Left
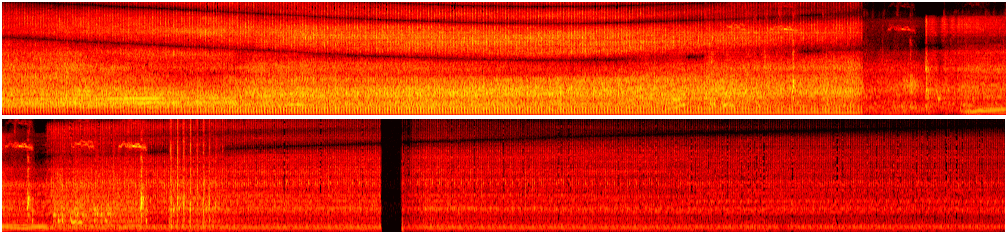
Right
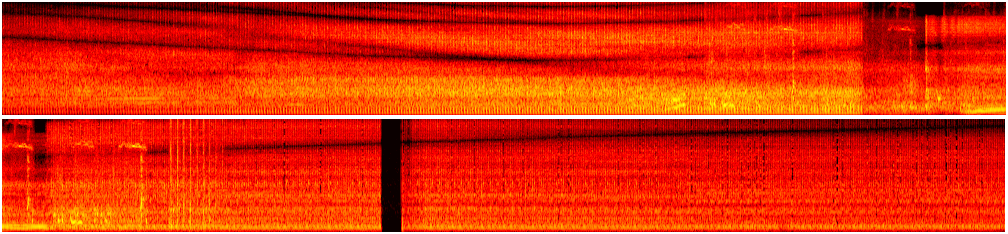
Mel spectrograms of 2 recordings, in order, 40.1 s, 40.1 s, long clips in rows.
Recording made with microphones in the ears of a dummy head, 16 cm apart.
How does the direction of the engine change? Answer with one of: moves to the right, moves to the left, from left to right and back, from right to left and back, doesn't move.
moves to the right.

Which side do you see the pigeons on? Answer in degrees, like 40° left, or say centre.
30° right.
